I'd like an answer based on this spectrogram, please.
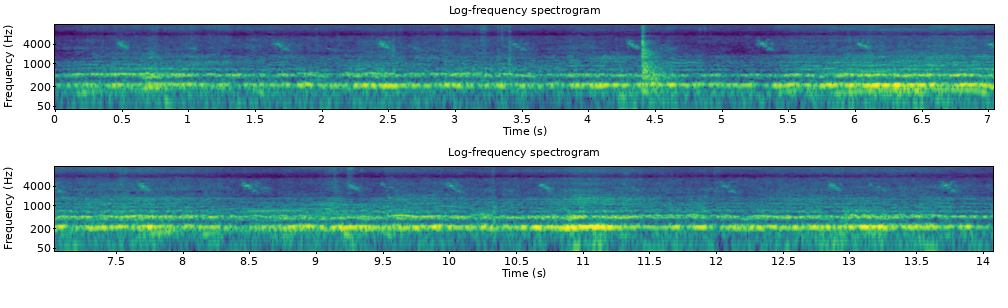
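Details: A feral honey bee colony's constant worker traffic gives a deep, steady buzzing with a brighter upper tone. Short high bird chirps recur about every second, and a single sharp click comes early on.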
